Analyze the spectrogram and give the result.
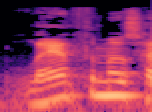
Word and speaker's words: Lanthimos: So the next movie I saw was Begonia, Yorgos Lanthimos. How do you say the last name? – Yeah, I think you got it.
